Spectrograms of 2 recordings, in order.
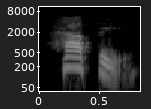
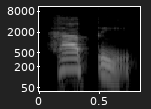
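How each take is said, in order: No difference in how they are said.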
